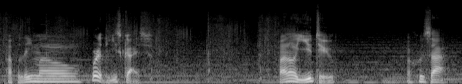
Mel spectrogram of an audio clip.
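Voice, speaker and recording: A man's voice: medium pitch, animated, moderate pace, soft background music. A man hosting a let's play, chatting casually and cracking jokes while he thinks aloud. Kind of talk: casual gameplay commentary.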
